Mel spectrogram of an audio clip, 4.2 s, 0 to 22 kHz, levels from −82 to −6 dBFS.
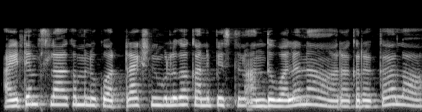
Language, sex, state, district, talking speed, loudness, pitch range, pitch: Telugu, female, Andhra Pradesh, Annamaya, 115 wpm, -16 LUFS, 220-265 Hz, 240 Hz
